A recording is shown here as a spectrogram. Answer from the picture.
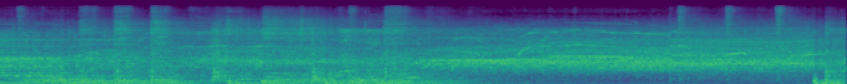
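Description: Live pop concert: a female vocal group singing over a band with a heavy beat, and about halfway through the music drops away into a crowd screaming and cheering, with high whoops.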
